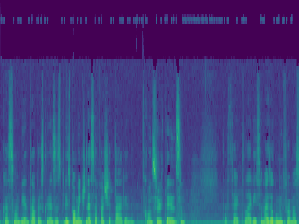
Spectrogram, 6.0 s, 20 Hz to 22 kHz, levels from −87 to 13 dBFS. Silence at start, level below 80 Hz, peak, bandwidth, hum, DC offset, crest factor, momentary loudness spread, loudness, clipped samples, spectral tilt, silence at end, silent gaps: 0 s; -32 dBFS; -2 dBFS; over 20 kHz; none; under 0.1%; 16 dB; 14 LU; -18 LUFS; under 0.1%; -5.5 dB/octave; 0 s; none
